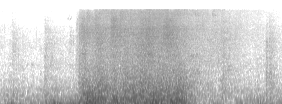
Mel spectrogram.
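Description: A gas burner roars in a short, hissing burst of flame.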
